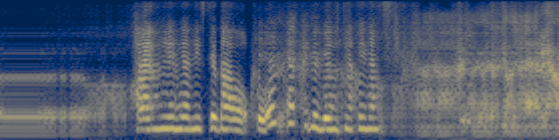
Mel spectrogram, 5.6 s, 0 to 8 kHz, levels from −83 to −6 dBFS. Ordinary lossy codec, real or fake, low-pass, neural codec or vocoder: none; fake; none; codec, 16 kHz, 0.5 kbps, FreqCodec, smaller model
